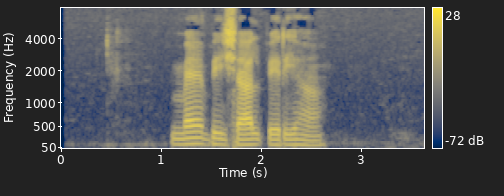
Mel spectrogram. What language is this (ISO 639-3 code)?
mki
